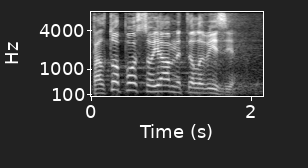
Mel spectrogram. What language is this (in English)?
Croatian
